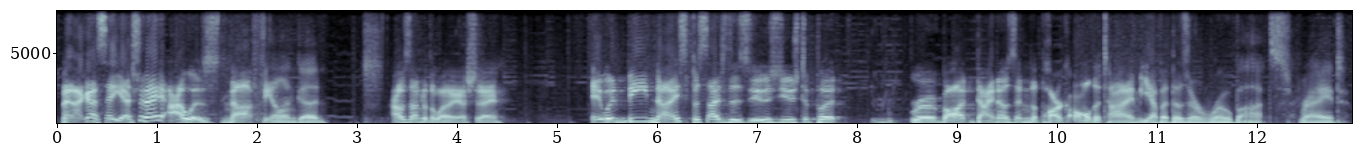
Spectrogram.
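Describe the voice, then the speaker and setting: Bright-voiced young man streaming. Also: fairly high pitch, animated, normal speed, faint music behind. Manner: opinionated, talks back to chat with rhetorical "right?". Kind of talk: casual live-stream chat.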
